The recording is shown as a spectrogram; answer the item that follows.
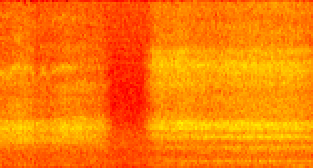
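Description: A man breathing audibly through the nose close to a clip-on microphone: two soft breaths with a short pause about a second in.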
